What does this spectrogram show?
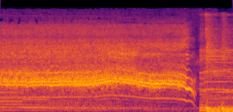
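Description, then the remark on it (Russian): A loud, sustained rock-style scream held steadily for nearly three seconds, a voice imitating a rock singer screaming into a microphone on stage at the Woodstock festival in pouring rain, then dropping sharply in pitch and cutting off into a brief burst of noise. “вышел на сцену под проливным дождем, но кричал он в микрофон так, что дождь прекратился.”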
